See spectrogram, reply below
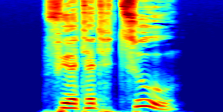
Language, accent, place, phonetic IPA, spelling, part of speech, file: German, Germany, Berlin, [ˌfyːɐ̯tət ˈt͡suː], führtet zu, verb, De-führtet zu.ogg
- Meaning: inflection of zuführen: 1. second-person plural preterite 2. second-person plural subjunctive II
